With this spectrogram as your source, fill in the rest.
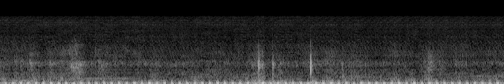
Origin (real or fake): fake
